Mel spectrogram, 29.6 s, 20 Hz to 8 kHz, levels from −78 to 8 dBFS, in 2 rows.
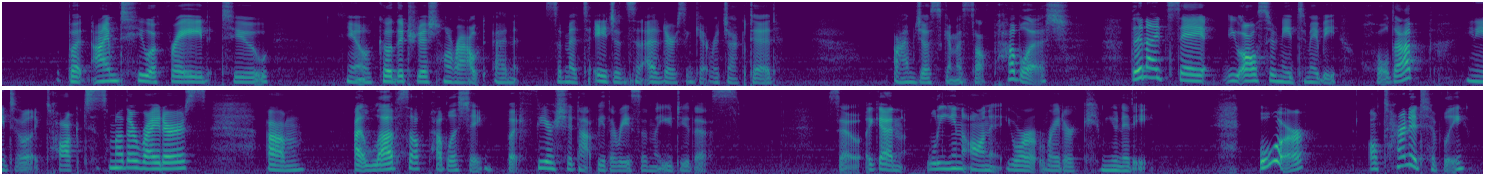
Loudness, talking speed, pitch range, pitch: -30 LUFS, 135 wpm, 165-215 Hz, 185 Hz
